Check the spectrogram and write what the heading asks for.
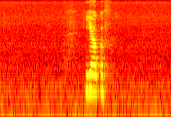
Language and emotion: Russian, neutral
